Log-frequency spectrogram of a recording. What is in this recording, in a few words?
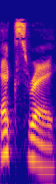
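"x ray", American English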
